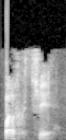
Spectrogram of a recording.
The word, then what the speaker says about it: پرخچے: پرخچے اور پرخچے دونوں میں فرق ہے, ایک صحیح ہے ایک غلط ہے. اور صحیح لفظ پرخچے, ہم نے اپنے دشمنوں کے پرخچے اڑا دیے.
